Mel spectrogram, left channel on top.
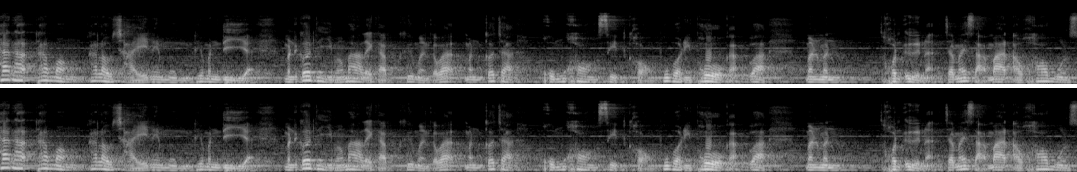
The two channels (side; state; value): both; identical; correlation 1.00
